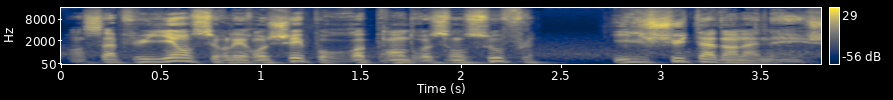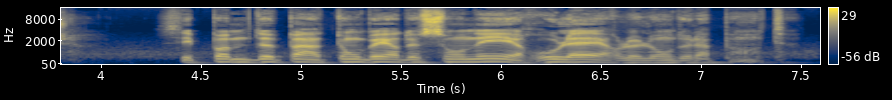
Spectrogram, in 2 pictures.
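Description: Man, storybook narrator, expressive, lively melody, medium pitch. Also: normal speed. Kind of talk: children's storybook reading.

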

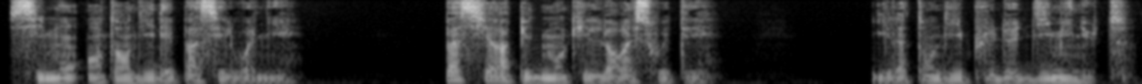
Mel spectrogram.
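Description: A man reading an audiobook narration in a low, measured delivery. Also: mellow, breathy edge, no echo, studio quality.

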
